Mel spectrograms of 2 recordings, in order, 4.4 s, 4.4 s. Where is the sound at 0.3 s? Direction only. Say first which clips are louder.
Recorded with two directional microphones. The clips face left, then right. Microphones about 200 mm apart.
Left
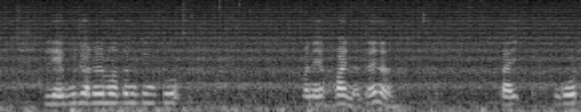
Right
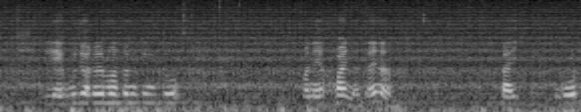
Left 3 dB; 15° left (ahead or behind).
